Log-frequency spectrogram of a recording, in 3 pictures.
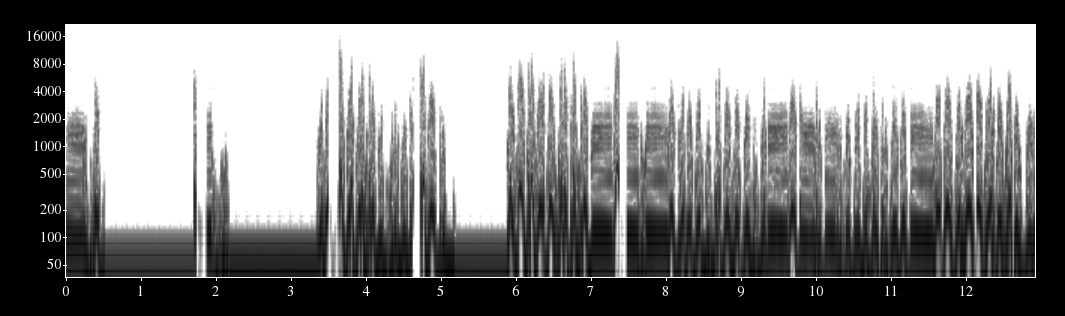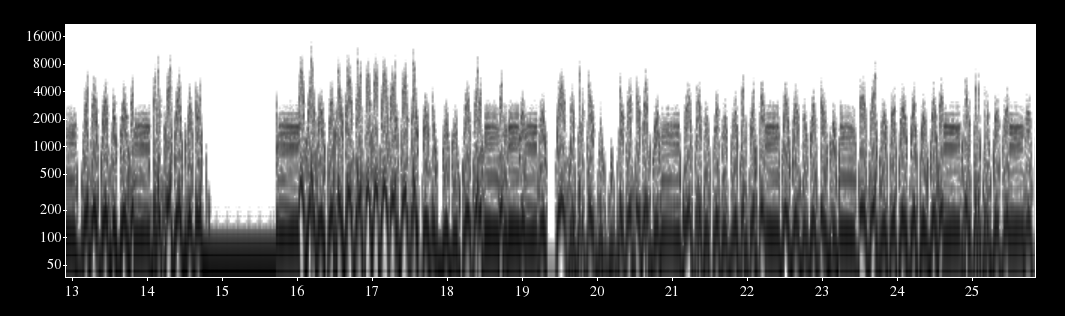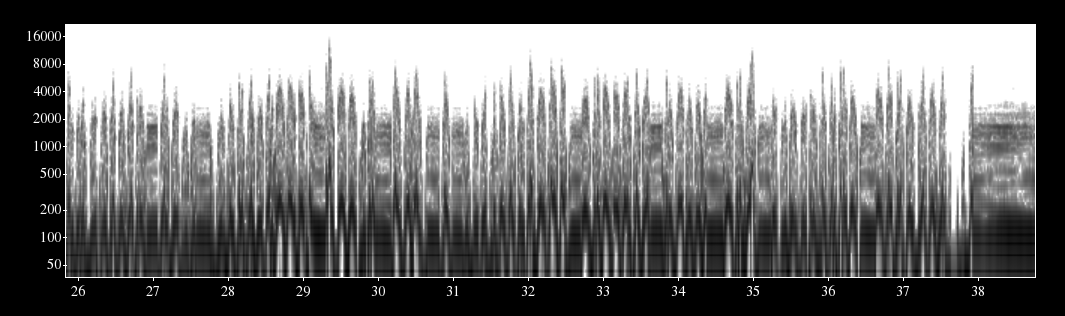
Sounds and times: scratching 3.4 - 5.0
scratching 15.7 - 27.6
scratching 28.2 - 38.0

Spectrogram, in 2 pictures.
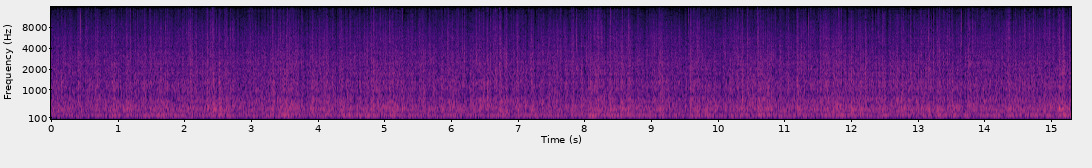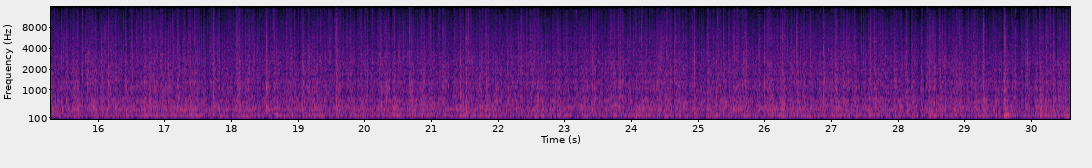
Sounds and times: rain on a car roof 0.0 - 30.5

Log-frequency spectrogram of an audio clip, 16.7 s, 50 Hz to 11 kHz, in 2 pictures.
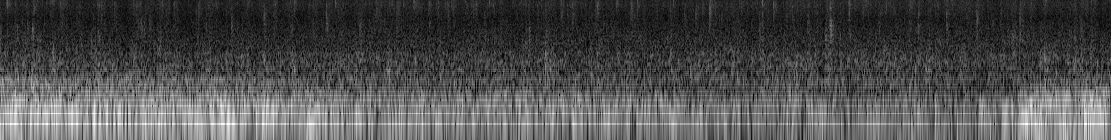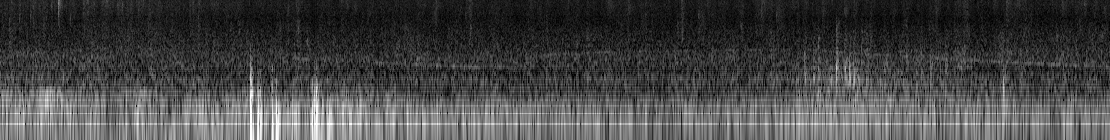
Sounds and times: rain 0.0 - 16.6
thunder 5.5 - 12.3
thunder 13.9 - 16.6

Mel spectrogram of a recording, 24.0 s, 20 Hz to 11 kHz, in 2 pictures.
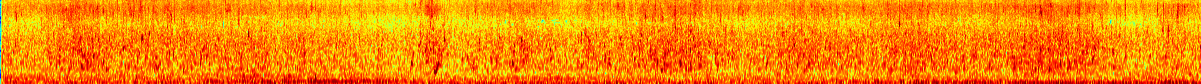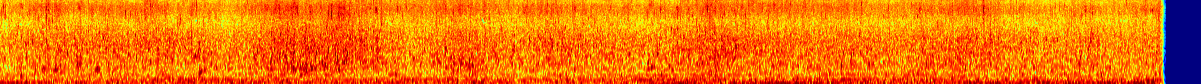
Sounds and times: Waves gently breaking on lakeshore 0.0 - 23.6

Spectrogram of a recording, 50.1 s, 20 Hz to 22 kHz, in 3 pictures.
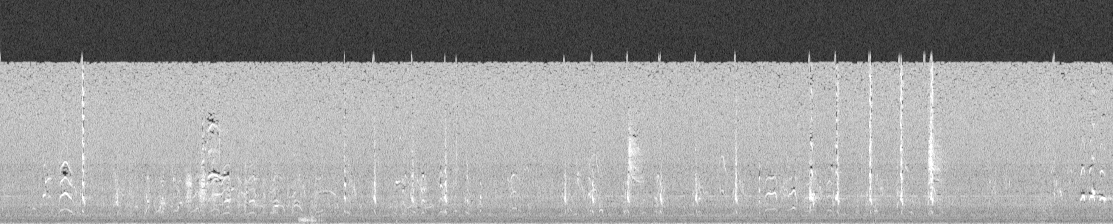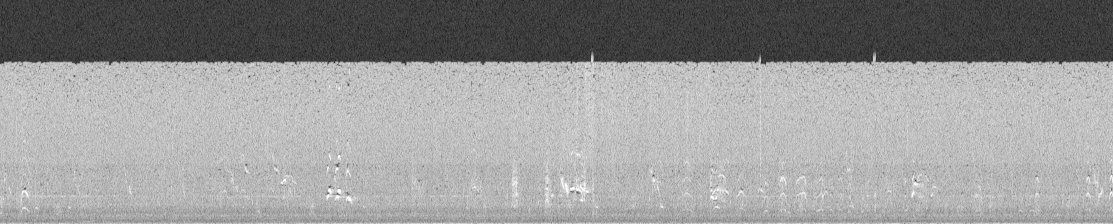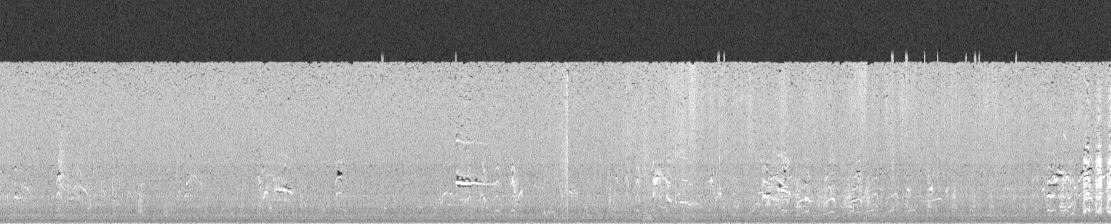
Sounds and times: several species of birds calling 0.5 - 14.2
several species of birds calling 23.7 - 36.6
several species of birds calling 37.2 - 50.0

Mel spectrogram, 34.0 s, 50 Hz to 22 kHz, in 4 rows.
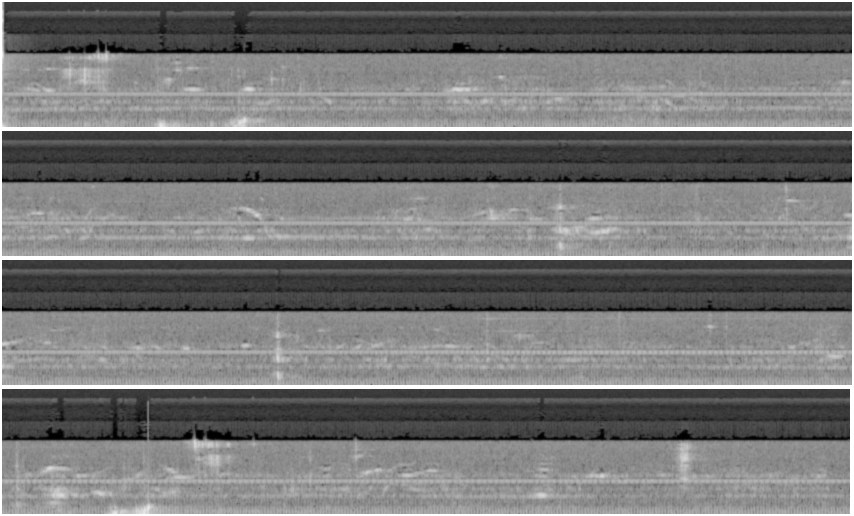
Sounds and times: electronic algorithmic sonic objects 0.0 - 33.9

